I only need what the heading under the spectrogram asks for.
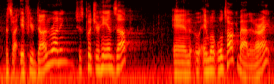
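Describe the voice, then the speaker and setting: Casting: man as controlled game-roleplay cop, insistent and commanding, lively intonation, reverberant sound. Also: a little high, normal speed, pitched above the performer's own voice, exaggerated voice. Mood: coaxing, controlled. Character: firm, controlled male police officer negotiating with suspect. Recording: long reverb, faint noise behind.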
